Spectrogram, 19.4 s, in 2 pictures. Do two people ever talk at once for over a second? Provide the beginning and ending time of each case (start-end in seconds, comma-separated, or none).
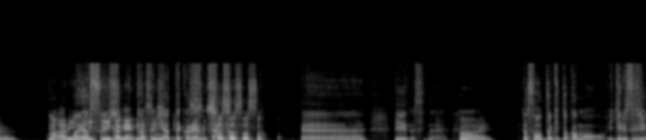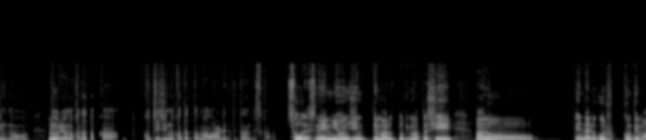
1.1-3.6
